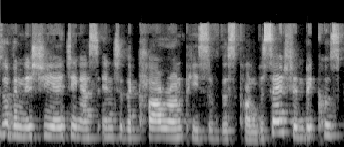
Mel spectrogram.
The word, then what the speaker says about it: Chiron: of this conversation, because Chiron is the planetoid here, looks like a little K with a bubble underneath it. It's spelled CH though, so don't let that give you.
